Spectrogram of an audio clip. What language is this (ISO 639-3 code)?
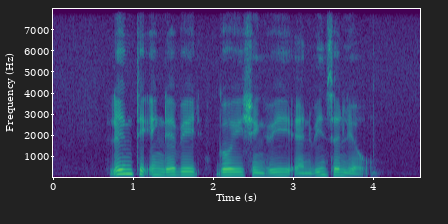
eng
